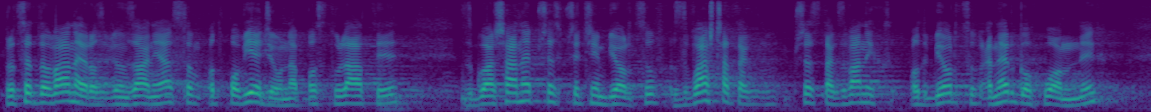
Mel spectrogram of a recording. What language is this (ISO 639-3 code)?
pol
